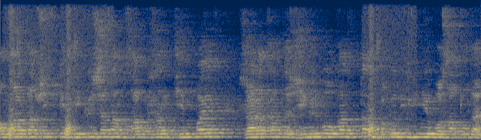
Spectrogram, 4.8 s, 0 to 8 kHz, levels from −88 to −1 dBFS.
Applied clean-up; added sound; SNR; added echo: none; Whoosh, swoosh, swish; 5 dB; reverberation time 0.9 s.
